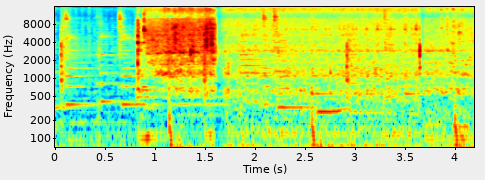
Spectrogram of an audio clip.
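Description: Background music playing over deep-frying: a burst of sizzling about a second in, as a basket of once-fried fries goes into the hot oil for their second fry, settling into a fainter steady sizzle.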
